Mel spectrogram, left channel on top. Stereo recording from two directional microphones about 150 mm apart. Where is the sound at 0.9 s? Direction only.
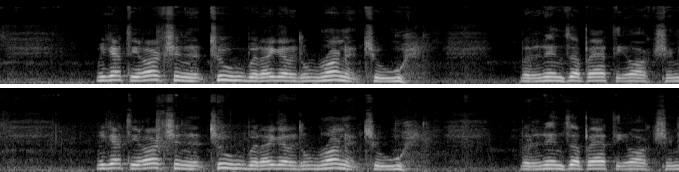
30° left (ahead or behind).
